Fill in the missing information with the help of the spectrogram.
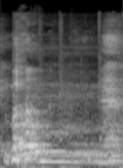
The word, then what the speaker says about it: bomb: Bomb. Bomb. La primera no, la primera se pronuncia, la segunda no. Bam, bam, bam.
